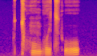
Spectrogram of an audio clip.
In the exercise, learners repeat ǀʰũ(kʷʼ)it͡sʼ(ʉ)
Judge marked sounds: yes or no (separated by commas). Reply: no, no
